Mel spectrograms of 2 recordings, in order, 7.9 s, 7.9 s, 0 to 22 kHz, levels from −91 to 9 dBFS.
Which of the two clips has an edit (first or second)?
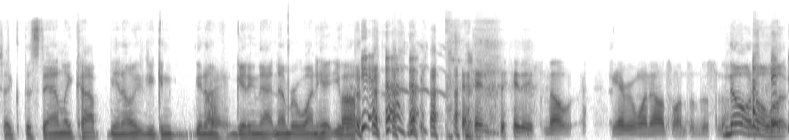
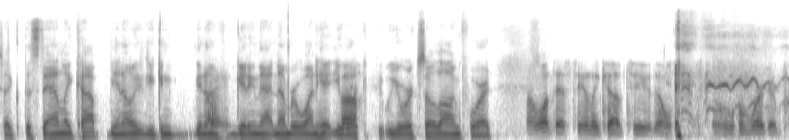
first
